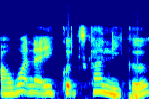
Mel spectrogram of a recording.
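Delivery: polite tone with pitch rising on ke. Demonstrating Malay intonation for a polite question: rising pitch, asking politely. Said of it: "uses rising pitch to ask politely".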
